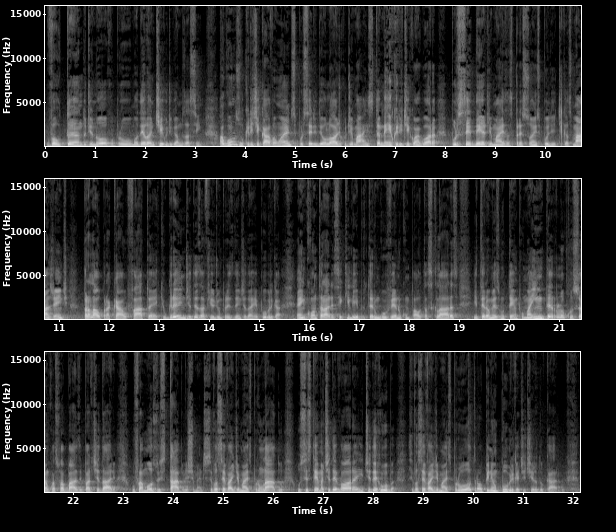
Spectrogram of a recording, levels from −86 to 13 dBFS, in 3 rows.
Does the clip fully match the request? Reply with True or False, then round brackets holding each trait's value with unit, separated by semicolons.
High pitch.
False (145 Hz)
